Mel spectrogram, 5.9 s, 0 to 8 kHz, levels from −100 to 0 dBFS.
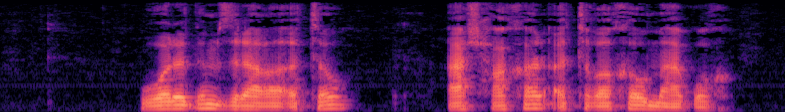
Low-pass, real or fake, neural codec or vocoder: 7.2 kHz; real; none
